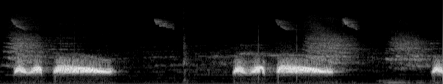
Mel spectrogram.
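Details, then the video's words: Spotted dove (tekukur) with a big, loud, gacor voice, kept as a master bird. Two phrases, each a short doubled note leading into a sustained coo, with another beginning at the end. Faint high chirps nearby. "Suara burung tekukur gacor"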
